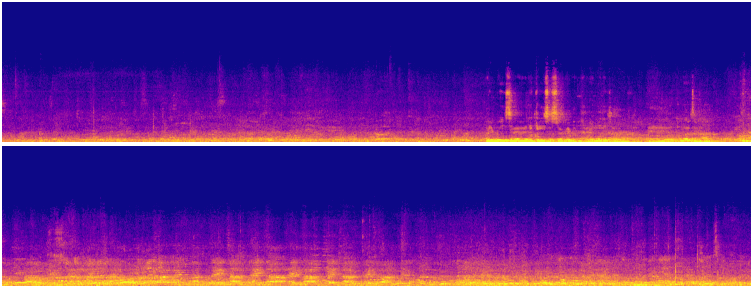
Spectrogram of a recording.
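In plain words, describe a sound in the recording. An audience murmurs in a large echoing hall.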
